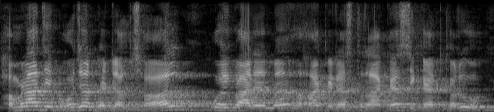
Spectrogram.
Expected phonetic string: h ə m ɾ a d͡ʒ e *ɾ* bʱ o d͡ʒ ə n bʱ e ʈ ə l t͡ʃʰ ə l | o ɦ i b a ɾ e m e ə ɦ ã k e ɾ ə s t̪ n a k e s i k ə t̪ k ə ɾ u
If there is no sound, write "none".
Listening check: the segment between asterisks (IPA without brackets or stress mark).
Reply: none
